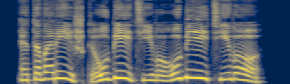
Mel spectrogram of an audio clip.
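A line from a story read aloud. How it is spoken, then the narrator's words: Hateful shrieking. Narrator (Russian): С ненавистью вопили мыши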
